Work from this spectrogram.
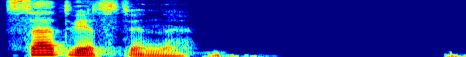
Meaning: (adverb) 1. accordingly, correspondingly (in proportion) 2. properly, the way it should be done 3. respectively; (preposition) according to, in accordance with
- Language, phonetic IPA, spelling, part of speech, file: Russian, [sɐtˈvʲet͡stvʲɪn(ː)ə], соответственно, adverb / preposition, Ru-соответственно.ogg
